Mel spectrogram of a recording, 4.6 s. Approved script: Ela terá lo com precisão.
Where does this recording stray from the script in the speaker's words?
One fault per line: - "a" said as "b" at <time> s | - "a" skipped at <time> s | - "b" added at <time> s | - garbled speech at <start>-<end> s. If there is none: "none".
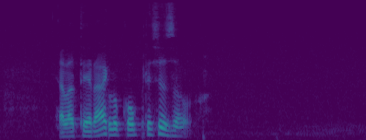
none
